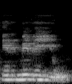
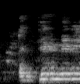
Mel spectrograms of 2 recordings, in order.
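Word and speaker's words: الترمذي: അത്തിർമിദി എന്നാണ് മഷ്ഹൂറായ ഉച്ചാരണം. നമ്മുടെ നാട്ടിലൊക്കെ ചിലര് തുർമുദി എന്ന് പറയും. അതിന്റെ പ്രസിദ്ധമായ ഉച്ചാരണം എന്താണ്? അത്തിർമിദി. അതായത് താന്താണ് കസ്റാണ് കൊടുക്കേണ്ടത്.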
